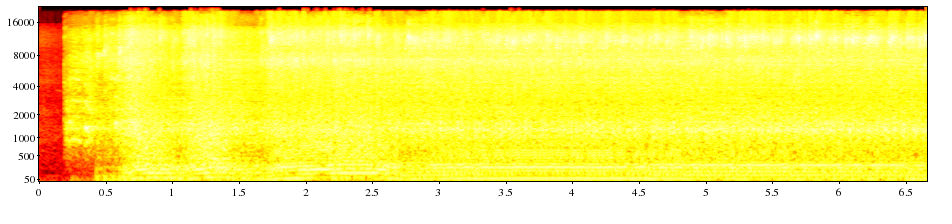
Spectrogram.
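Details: 1978 Kawasaki Z1-R four-cylinder with freshly installed carbs, no choke: starts and runs loud and lumpy with an uneven stumbling idle; almost no intake vacuum on the carb tune gauge.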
